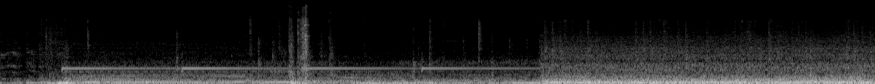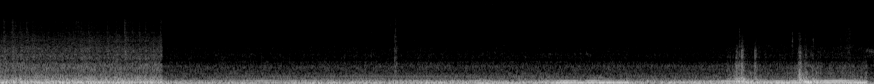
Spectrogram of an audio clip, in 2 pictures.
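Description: A camper van rolls along the road, its steady engine rumble and road noise holding throughout, with a denser stretch of louder driving noise in the middle and no voices.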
